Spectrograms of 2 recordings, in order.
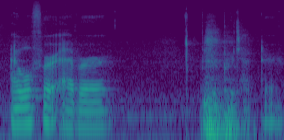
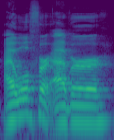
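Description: First: Barbarian. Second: Said in the usual way. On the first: Pretend. Mock barbarian threat.

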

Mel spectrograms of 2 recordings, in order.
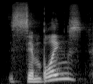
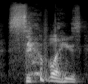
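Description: First: "Siblings" raised at the end as a question; questioning repeat. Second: Said in the usual way. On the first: Real, not acted. Host checking a misread word, "Siblings" as a puzzled question. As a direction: query the word "Siblings" with a higher, rising tune. Queries own reading of the word.

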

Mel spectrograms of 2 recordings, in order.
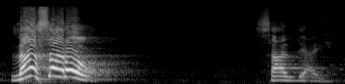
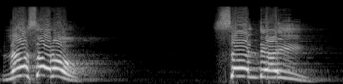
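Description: First: A loud first call, then dropping off; first take of Jesus calling Lazarus from the tomb. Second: Slow, high, full-voiced shout; Jesus shouting for Lazarus to come out of the tomb; loud exclamation. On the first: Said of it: "Debo decir". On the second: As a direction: cry it out as a command to the dead. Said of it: "porque está en exclamación". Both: Shown as a demonstration.

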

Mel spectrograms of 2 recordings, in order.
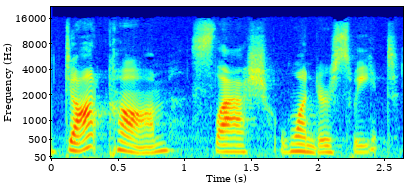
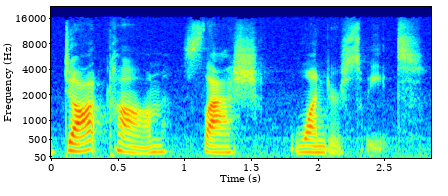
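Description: The two takes are said the same way.

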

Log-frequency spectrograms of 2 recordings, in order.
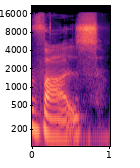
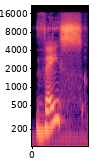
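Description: First: Vase said as "vahz"; British VASE. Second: Vase said as "vayss"; VASE rhyming with base. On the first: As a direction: say vase with an AH and a buzzing Z. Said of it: "the correct pronunciation is vase". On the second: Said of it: "will pronounce it vase". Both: Shown as a demonstration.

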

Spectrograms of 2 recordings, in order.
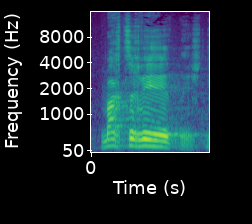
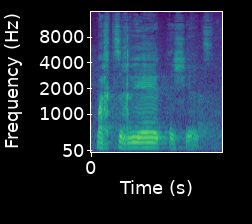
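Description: First: Loud, forceful outburst; raised voice, hard attack; shouting. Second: Said in the usual way. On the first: Acted. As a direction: snap it out loudly. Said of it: "wie du schreist".

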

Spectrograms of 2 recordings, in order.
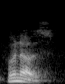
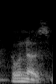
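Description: First: Said in the usual way. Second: Much softer second ask, half to himself; teacher quietly re-asking the class; soft repeat. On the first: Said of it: "teacher asks the class". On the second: Shown as a demonstration. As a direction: ask again under your breath. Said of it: "teacher repeats the question".

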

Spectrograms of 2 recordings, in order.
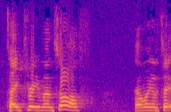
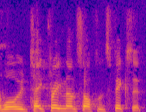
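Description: First: Incredulous player. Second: Said in the usual way. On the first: Retold or imitated. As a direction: balk at the idea in disbelief. Player balks at idea.

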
